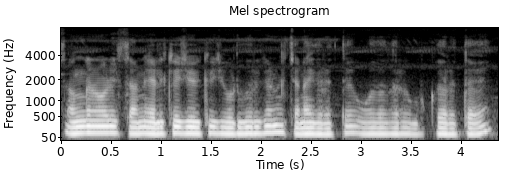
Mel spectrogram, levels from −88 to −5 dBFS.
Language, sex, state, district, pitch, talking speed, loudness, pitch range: Kannada, male, Karnataka, Koppal, 120 Hz, 125 wpm, -14 LUFS, 115-130 Hz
